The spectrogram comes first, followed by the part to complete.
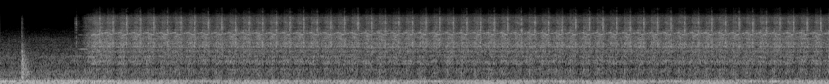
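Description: Cordless grease gun motor buzzing steadily as it pumps grease into the zerk fitting on a semi-trailer's landing gear, starting about a second in and running on past the end. A steady low engine hum runs underneath.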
